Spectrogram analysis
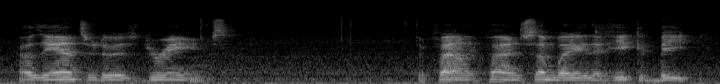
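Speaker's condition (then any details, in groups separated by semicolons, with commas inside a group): Traumatic brain injury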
